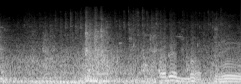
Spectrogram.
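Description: Bajaj Pulsar NS200 single-cylinder engine running at low road speed, a steady low rumble, with a short sharp noise about a second in and a man's voice near the end.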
